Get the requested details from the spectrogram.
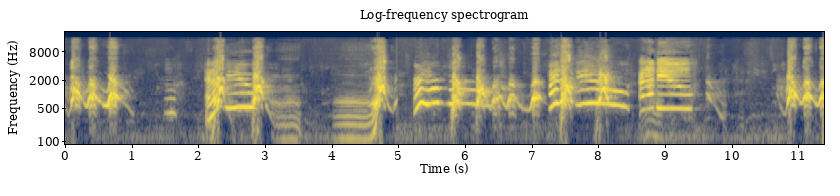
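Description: A Cairn Terrier gives a run of sharp barks mixed with drawn-out, whining yowls.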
